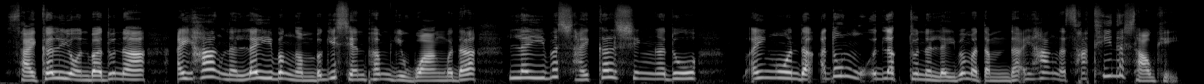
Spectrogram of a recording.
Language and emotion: Manipuri, angry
